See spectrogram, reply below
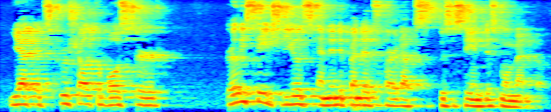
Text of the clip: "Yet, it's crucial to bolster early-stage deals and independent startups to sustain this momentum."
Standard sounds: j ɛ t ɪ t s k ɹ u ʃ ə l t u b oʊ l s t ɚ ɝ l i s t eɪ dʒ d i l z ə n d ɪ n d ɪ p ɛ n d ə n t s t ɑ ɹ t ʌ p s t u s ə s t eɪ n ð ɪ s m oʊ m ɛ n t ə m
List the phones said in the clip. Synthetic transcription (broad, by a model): j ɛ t ɪ t s k ɹ u ʃ ə l t u b oʊ s t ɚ ɝ l i s t eɪ dʒ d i l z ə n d ɪ n d ɪ p ɛ n d ə n t s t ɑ ɹ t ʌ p s t u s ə s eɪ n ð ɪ s m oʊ m ɛ n t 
